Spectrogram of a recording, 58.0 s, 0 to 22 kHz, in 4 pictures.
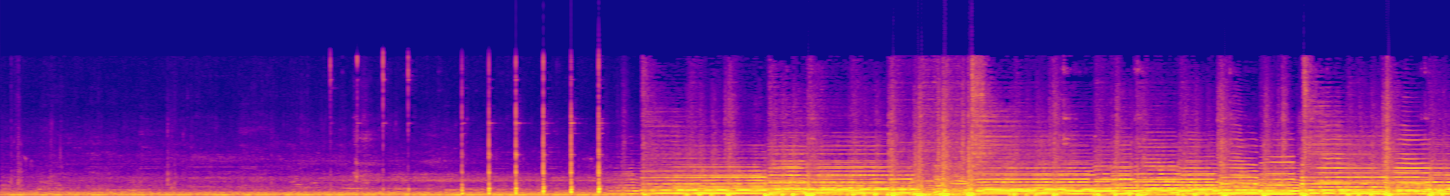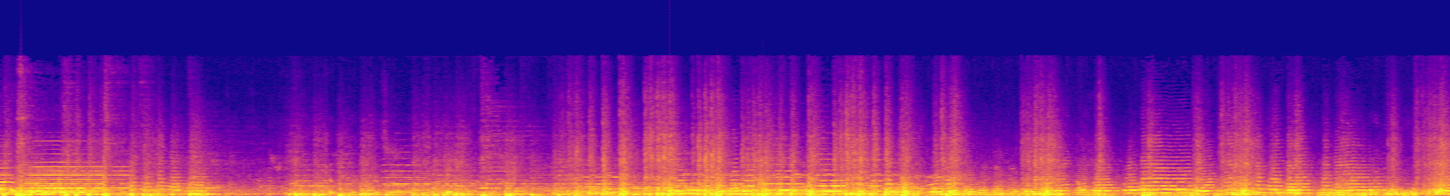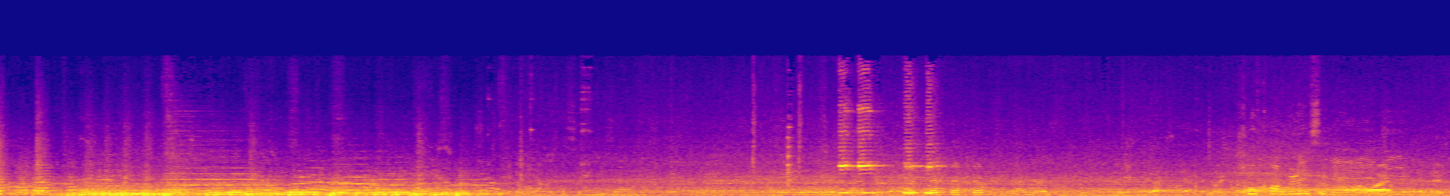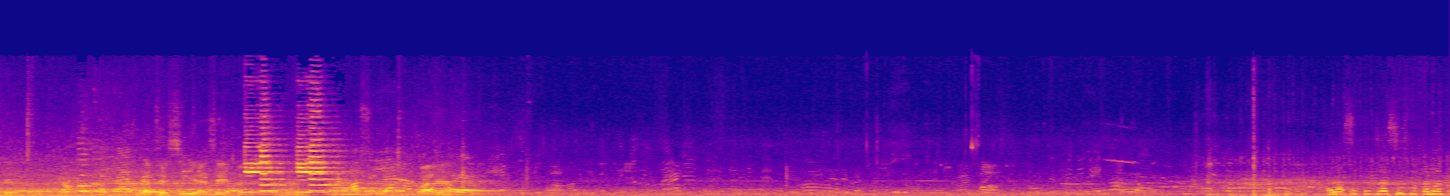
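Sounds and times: marching brass band playing: 5.0s - 48.0s.

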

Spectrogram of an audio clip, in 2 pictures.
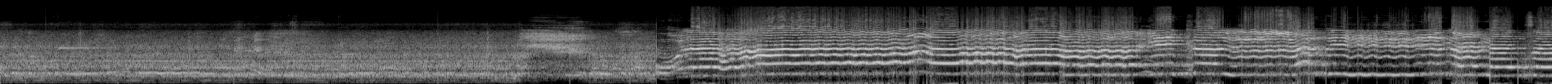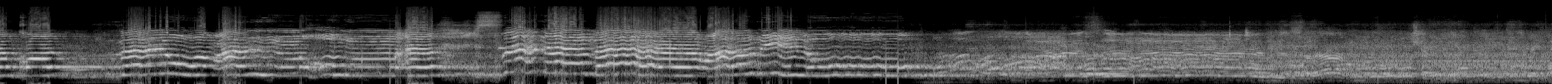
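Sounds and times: woman chanting into a microphone: 6.6s - 25.3s, 26.1s - 28.0s.

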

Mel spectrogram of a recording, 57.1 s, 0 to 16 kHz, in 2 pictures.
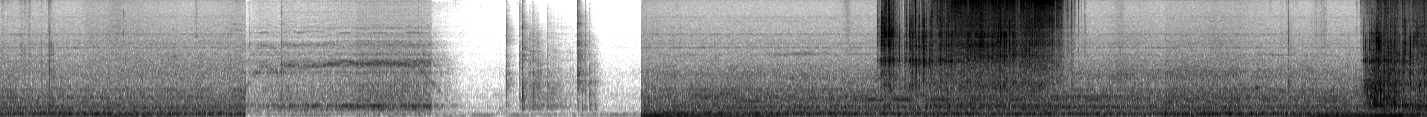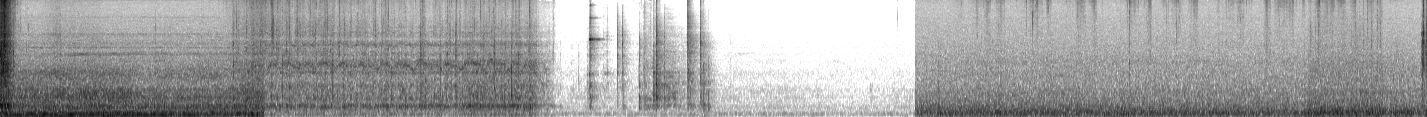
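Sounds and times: chocolate chips rattling into bowl: 17.6s - 21.6s, 27.2s - 28.9s.

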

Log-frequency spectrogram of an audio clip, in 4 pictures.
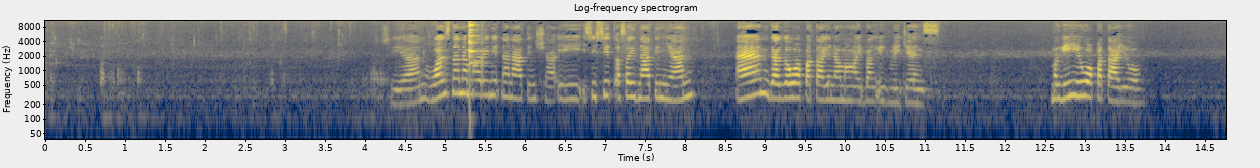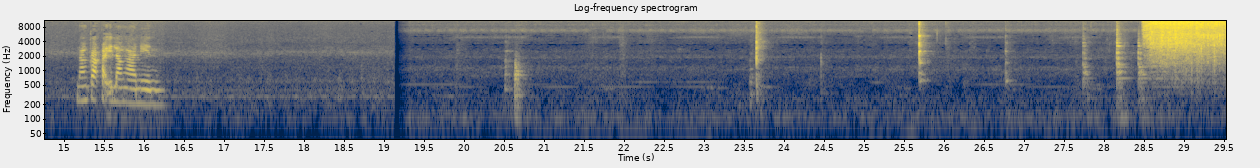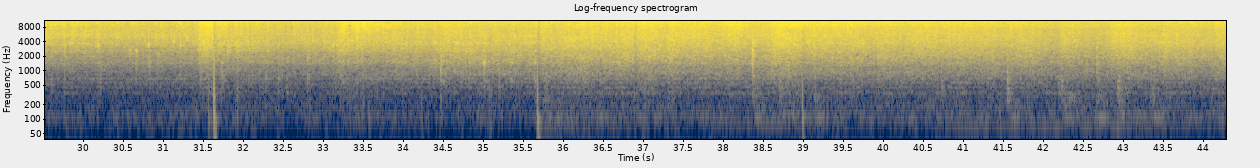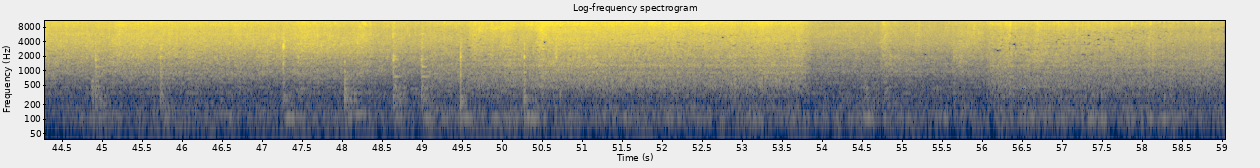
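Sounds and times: chicken sizzling in hot oil: 0.0s - 6.0s, 28.4s - 59.0s.

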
